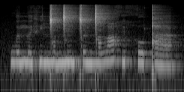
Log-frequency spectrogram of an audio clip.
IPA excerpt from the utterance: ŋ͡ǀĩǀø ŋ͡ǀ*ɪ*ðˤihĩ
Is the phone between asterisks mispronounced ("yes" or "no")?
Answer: no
